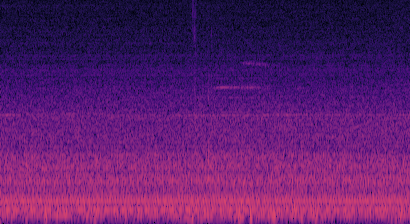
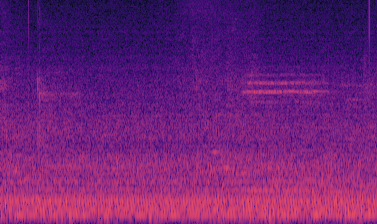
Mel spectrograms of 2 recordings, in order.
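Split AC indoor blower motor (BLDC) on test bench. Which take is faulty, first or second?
second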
